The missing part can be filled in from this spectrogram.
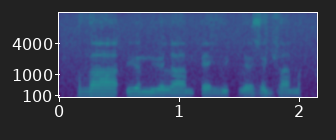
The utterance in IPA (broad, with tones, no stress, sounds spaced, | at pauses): v aː˧ ʔ ɨ˧ ə̯ m ɨ˧ ə̯ l aː˧ m ʔ ɛ˨˩ ɣ ɨ˨˩ t̚ l əː˨˩ z ə˧ j v a˧ m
